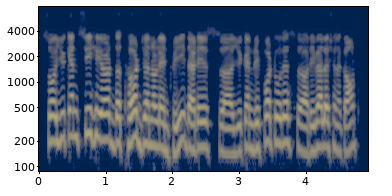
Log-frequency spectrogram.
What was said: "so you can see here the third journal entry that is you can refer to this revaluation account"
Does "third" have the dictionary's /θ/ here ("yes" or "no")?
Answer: no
